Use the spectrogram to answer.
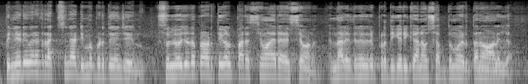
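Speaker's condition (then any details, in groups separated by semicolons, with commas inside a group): No condition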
